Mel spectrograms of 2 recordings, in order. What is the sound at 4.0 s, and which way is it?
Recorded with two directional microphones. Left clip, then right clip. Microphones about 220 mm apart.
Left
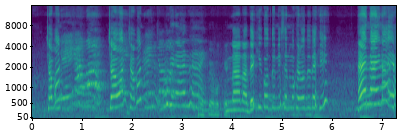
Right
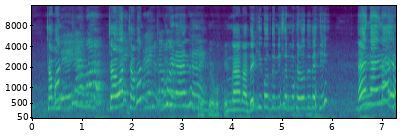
Speech, 25° left (ahead or behind).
